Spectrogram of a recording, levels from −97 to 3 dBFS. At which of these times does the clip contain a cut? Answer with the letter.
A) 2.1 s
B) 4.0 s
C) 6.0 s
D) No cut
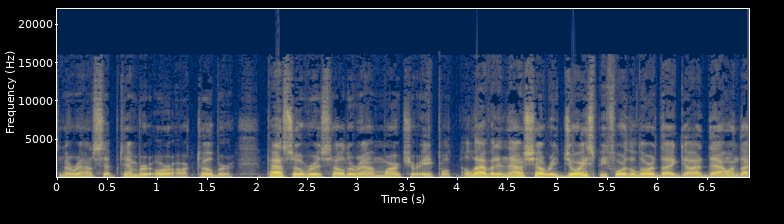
B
